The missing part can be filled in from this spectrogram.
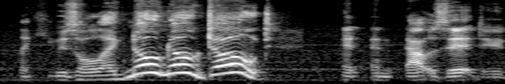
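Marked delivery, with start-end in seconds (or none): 0.8-1.7 very high-pitched, shrill, loud yelling. Retelling how a man yelled at him after he jumped in the harvester. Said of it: "he started to like yell at me".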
